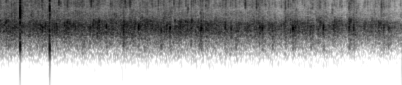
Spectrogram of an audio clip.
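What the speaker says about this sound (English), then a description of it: "Let's give a big round of applause for all the founders." Audience applause for startup founders at a proptech accelerator demo day, a steady wash of many hands clapping that fills the room, with a couple of sharper claps up front.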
